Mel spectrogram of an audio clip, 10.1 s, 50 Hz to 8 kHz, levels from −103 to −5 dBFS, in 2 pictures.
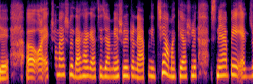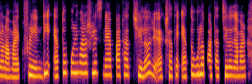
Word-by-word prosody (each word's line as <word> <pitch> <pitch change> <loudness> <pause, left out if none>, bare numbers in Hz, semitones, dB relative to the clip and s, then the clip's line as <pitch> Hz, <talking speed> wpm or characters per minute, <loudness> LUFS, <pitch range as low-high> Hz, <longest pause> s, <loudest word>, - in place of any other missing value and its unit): যে, - - +3 0.5
আ - - +5 0.2
অ - - +4
একসময় 295 +4 -3
আসলে 290 0 -1
দেখা 245 +4 +1
গেছে 235 +3 -2
যে, - - +3
আমি 230 0 -4
আসলে 260 0 +1
একটু 255 - -1
ন্যাপ 215 +1 +1
নিচ্ছি। 245 +7 -4
আমাকে 235 0 -1
আসলে 265 +2 -1 0.4
স্ন্যাপে 275 +2 +2 0.2
একজন, 250 +2 -4
আমার 225 0 +1
এক 225 - -33
ফ্রেন্ডই 260 +1 +2 0.2
এত 250 - -26 0.2
পরিমাণ 350 -1 +2
আসলে 345 0 +1
স্ন্যাপ 280 -2 -1
পাঠাচ্ছিল। 275 -2 0 0.2
যে - - 0
একসাথে 250 +3 -4 0.2
এতগুলো 300 +4 +1
পাঠাচ্ছিলো 265 0 0
যে, - - +1
আমার 250 0 -2
260 Hz, 185 wpm, -23 LUFS, 240-285 Hz, 0.5 s, আ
